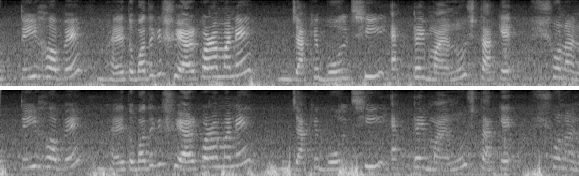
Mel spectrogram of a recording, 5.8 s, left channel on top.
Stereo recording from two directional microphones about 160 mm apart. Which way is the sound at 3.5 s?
Centre (ahead or behind).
